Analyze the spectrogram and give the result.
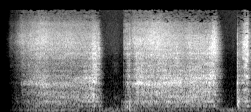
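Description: A closed, medium-sized blue printed Hoka cardboard shoe box rests on a wooden table while long fingernails scratch and tap its lid. Two long, steady bright scratching strokes are heard, separated by a brief quieter gap, then a short final burst of scratching at the end.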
